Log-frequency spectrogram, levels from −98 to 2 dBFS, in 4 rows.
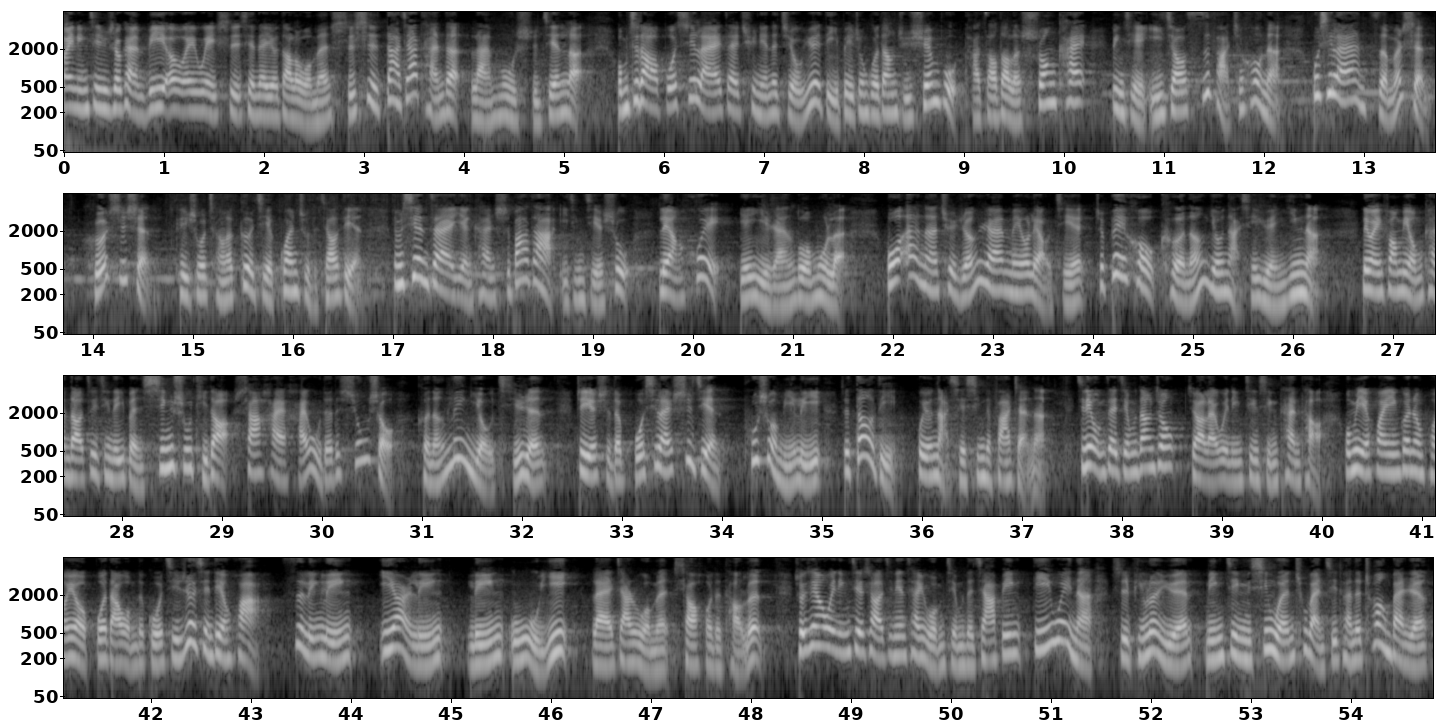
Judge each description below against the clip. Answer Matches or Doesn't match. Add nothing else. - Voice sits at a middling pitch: Doesn't match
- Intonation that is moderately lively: Doesn't match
